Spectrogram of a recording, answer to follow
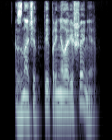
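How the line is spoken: Cold question. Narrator (Russian): спросил Майло холодно

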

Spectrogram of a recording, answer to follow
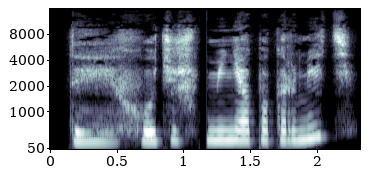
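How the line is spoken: Breathy exhale. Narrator (Russian): выдохнула я

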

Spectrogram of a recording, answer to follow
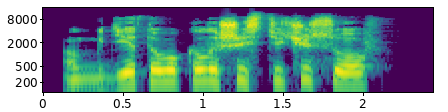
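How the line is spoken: Uncertain. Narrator (Russian): Амалия задумалась, после чего неуверенно сказала

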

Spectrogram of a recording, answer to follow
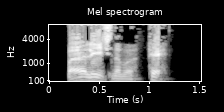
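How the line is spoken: Snorting big man. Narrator (Russian): фыркнул здоровяк

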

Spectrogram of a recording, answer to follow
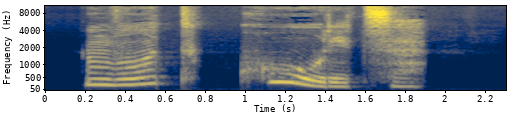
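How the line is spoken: Drawling to herself. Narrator (Russian): протянула про себя

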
